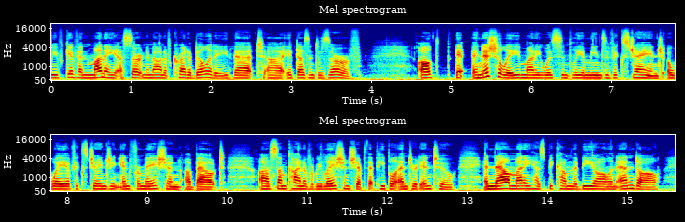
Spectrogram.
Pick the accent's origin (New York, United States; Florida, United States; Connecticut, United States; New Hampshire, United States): New Hampshire, United States; growing up in the White Mountains of New Hampshire, spending a lot of time out there, and in my childhood and, you know, teenage years and all.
